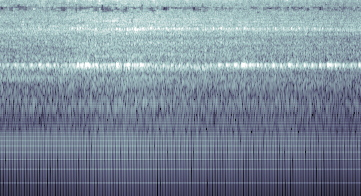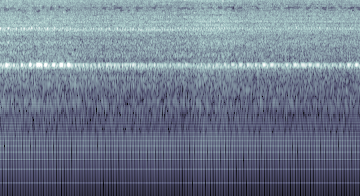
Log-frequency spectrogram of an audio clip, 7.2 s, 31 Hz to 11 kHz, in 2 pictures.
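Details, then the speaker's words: Started after sitting about 6 months. Quiet, even idle with a steady low hum and no knocks or misses; runs cleanly. "But I haven't started it in a while, so let's go ahead and start her up. Sounds good. I've been started in about 6 months."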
